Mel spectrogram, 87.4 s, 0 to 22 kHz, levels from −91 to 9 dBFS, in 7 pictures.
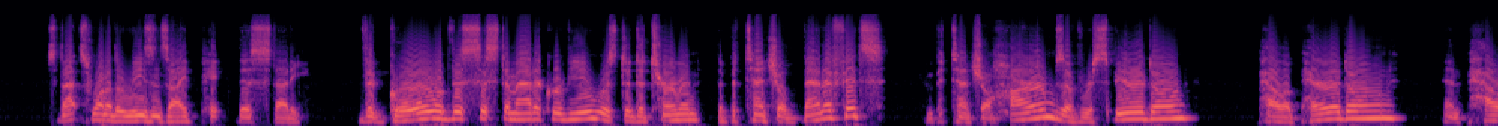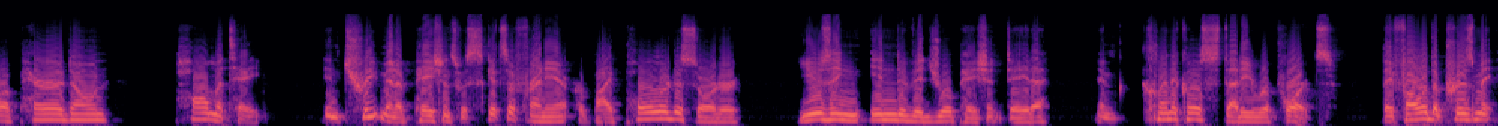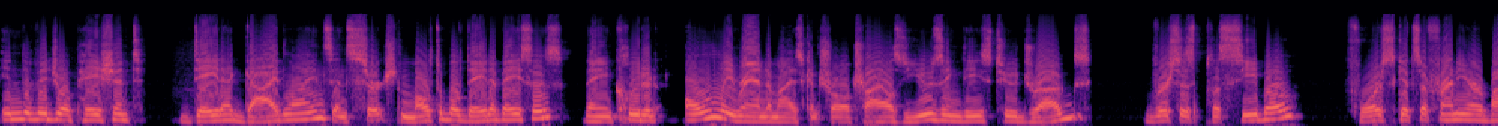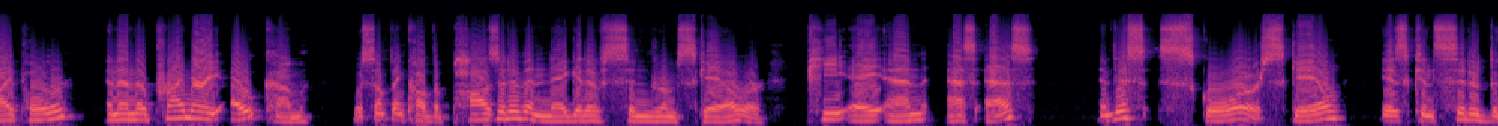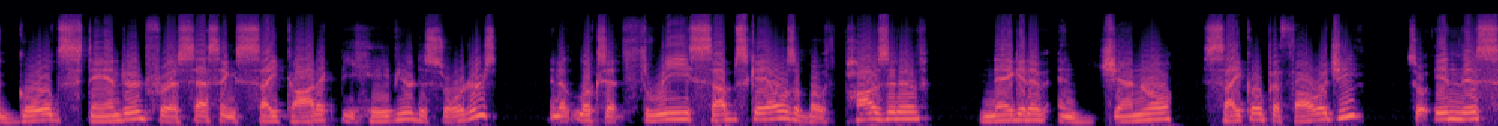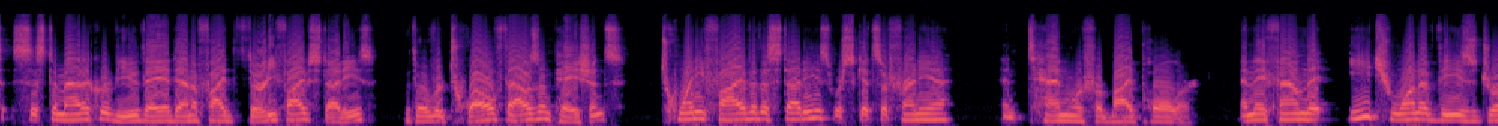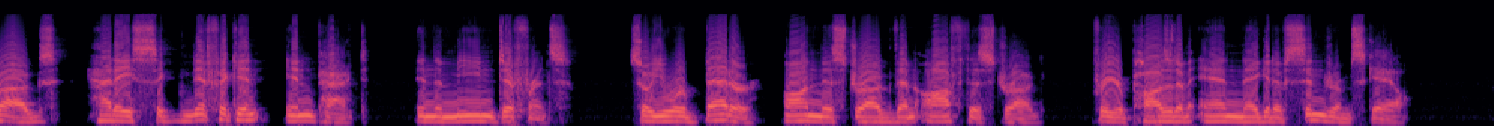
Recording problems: distortion; heavy; 7 dB below the speech

